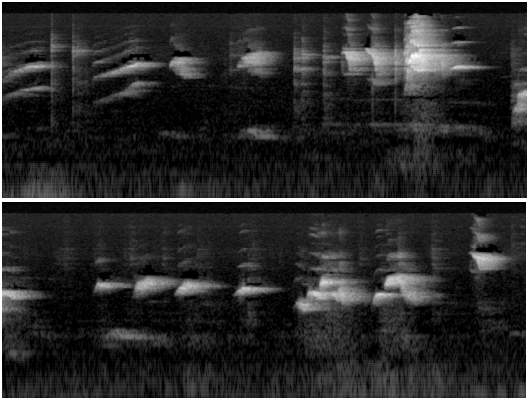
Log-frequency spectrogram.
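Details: Young white-rumped shama, agitated and excited on hearing another shama's voice, gives short scattered whistled and chirped phrases at varied pitches with pauses between them; quiet background.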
